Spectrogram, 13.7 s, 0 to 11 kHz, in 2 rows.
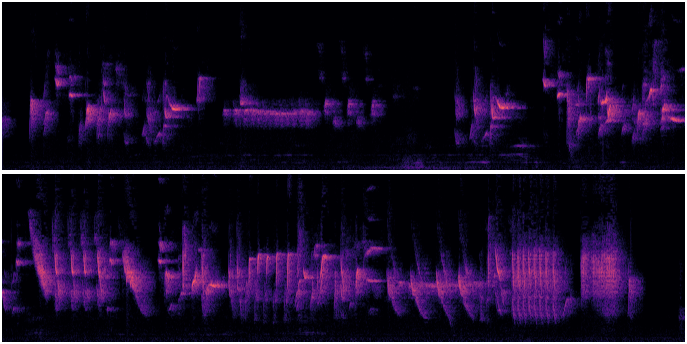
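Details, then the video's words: Beni Snassen European goldfinch from the Morocco–Algeria frontier, young of 2011, voice taken 8 January 2012: lively jangling song with sustained twittered notes, a brief pause with a faint low knock, then a long fast run of chattering trills. "chardonneret parva de beni snassen 2011"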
